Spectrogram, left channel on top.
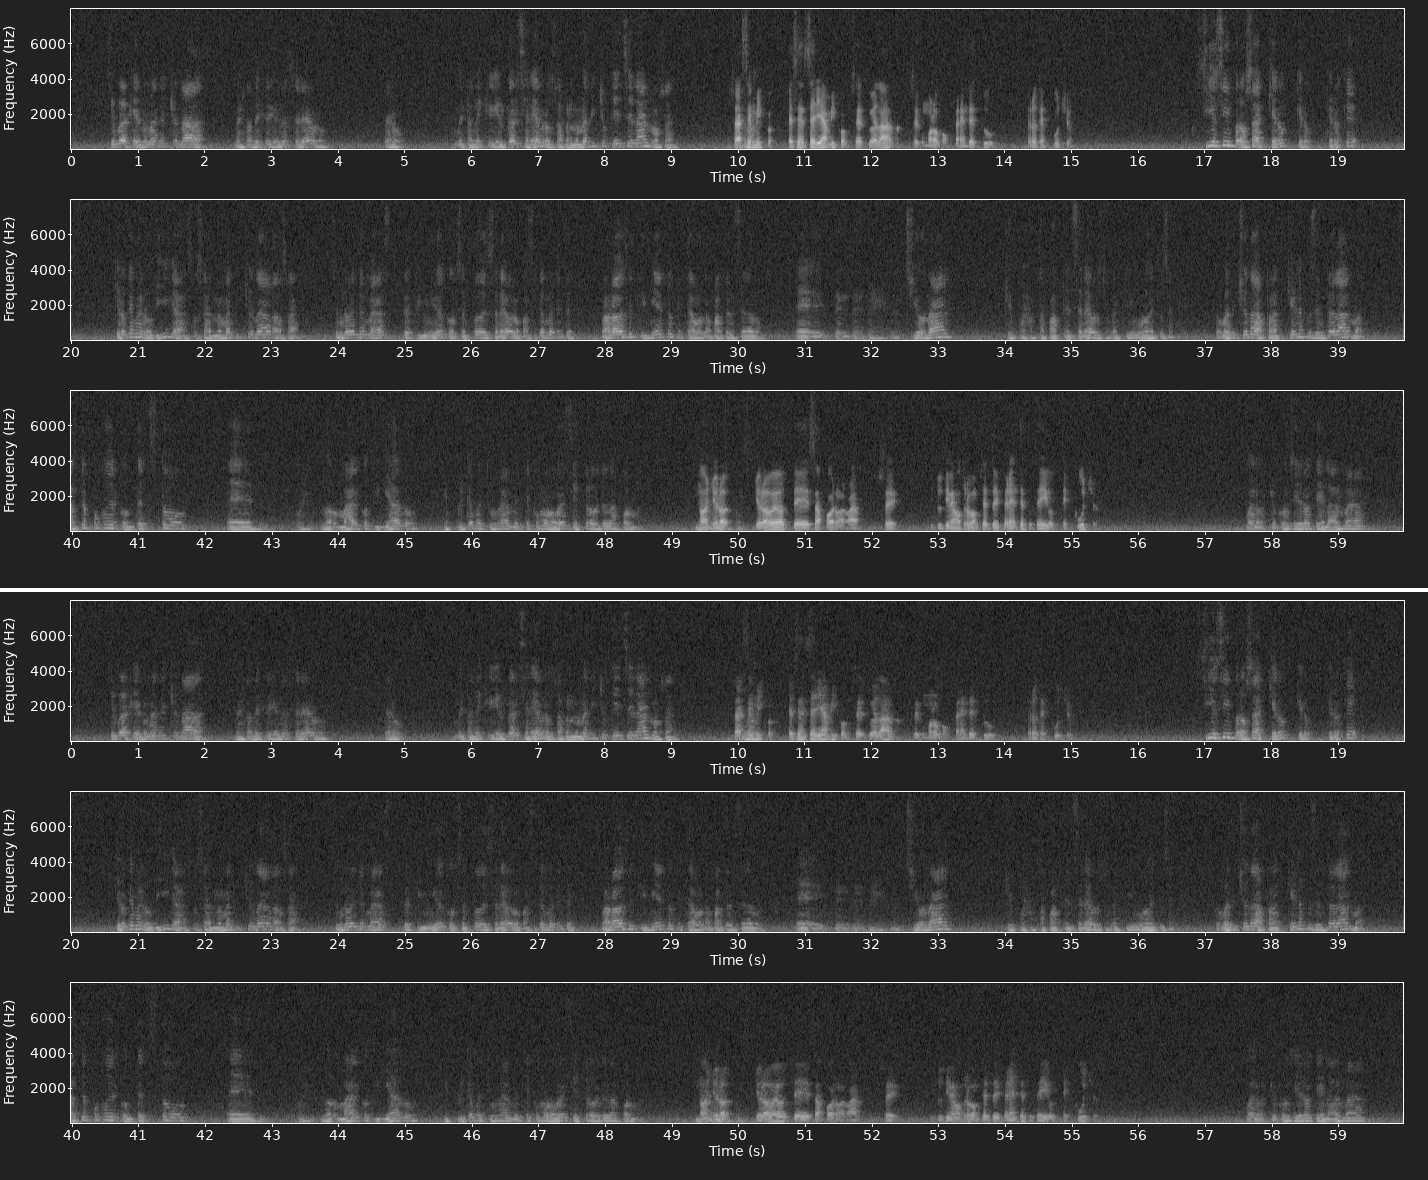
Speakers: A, on the left (about 25°); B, on the left (about 80°).
A: Sí, porque no me has dicho nada, me estás describiendo el cerebro, pero me estás describiendo el cerebro, o sea, pero no me has dicho qué es el alma, o sea,
B: O sea, ese
A: no me...
B: es mi, co- ese sería mi concepto del alma. No sé cómo lo comprendes tú, pero te escucho.
A: Sí, sí, pero o sea, quiero, quiero, quiero que, quiero que me lo digas. O sea, no me has dicho nada. O sea, simplemente me has definido el concepto de cerebro, básicamente. Me has hablado de sentimientos que está en una parte del cerebro. eh, de, de, de- de accionar, que pues otra parte del cerebro, son estímulos. Entonces, no me has dicho nada. ¿Para ti qué representa el alma? Salte
B: No,
A: un poco del contexto eh, pues, normal, cotidiano, y explícame tú realmente cómo lo ves, si es que lo ves de una forma diferente,
B: no, yo lo,
A: pues.
B: yo lo veo de esa forma, hermano. No sé. Si tú tienes otro concepto diferente, pues te digo, te escucho.
A: Bueno, yo considero que el alma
